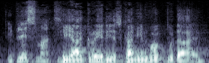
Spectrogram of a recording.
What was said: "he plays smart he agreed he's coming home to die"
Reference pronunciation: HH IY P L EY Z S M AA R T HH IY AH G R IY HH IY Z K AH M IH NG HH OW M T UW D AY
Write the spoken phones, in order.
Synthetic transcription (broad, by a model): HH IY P L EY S M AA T HH IY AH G R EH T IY S K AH M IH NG HH OW M T UW D AY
